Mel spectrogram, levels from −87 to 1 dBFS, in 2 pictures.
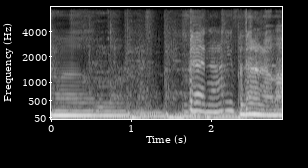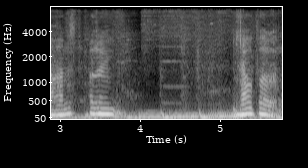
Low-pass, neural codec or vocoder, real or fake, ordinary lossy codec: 7.2 kHz; codec, 24 kHz, 0.9 kbps, WavTokenizer, medium music audio release; fake; none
